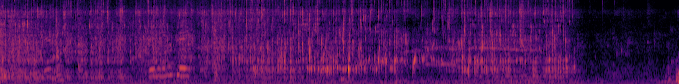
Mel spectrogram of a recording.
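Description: Water pours and trickles into a container set up for betta fish breeding, a steady liquid sound running under a speaking voice for most of the stretch, then cutting off and leaving near silence at the end.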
